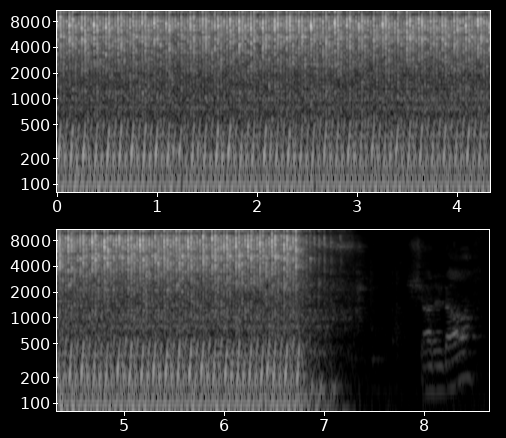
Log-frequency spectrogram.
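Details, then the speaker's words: Single-port engine tested on the stand with a starter solenoid hookup, checking whether it will run: fired right up with no smoke or leaks, then a steady, even firing rhythm with no misses or knocks before shutdown; normal running. "not too bad that's a good running engine right there that's got a lot of good a lot of good positive things to it that's great that fired right up didn't smoke nice"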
